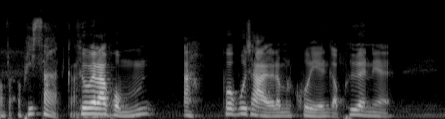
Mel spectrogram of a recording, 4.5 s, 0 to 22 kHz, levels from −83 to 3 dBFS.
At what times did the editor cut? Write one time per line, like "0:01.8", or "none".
none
